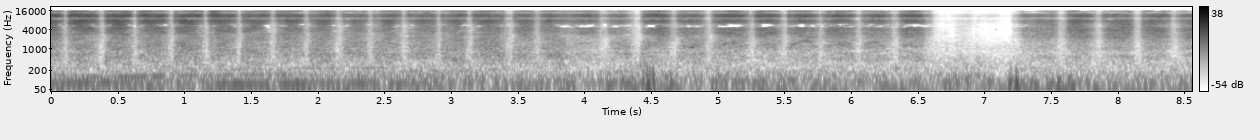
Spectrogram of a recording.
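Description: A stiff-bristle handheld brush vigorously scrubs back and forth across a small, wet, muddy fringed woven rug covered in thin foam. About twenty quick, steady, bright scratchy rubbing strokes are heard, with a brief softer dip near the end before the scrubbing resumes.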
